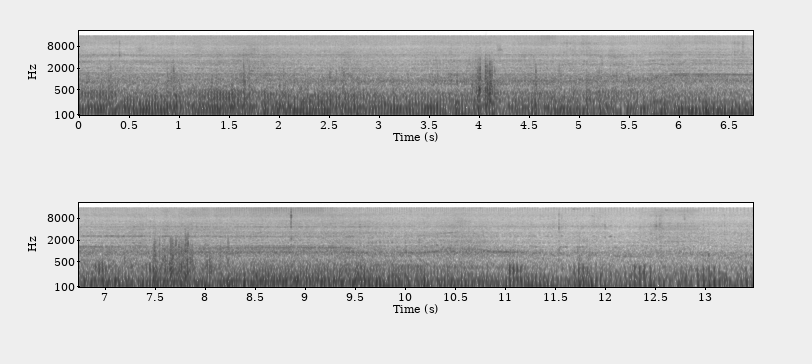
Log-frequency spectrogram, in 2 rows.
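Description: Suzuki Shogun SP 125's single-cylinder four-stroke engine running steadily at cruising speed while riding, heard from the bike. Two short, sharper noises come through about four and eight seconds in.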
